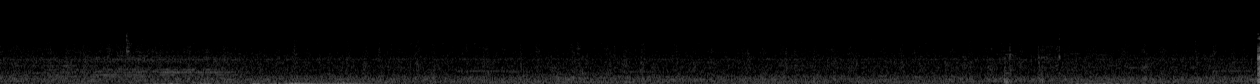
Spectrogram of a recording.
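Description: Quiet, steady rumble of a moving train with faint rhythmic clatter from the wheels, heard from inside at low level, continuous with no talking.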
